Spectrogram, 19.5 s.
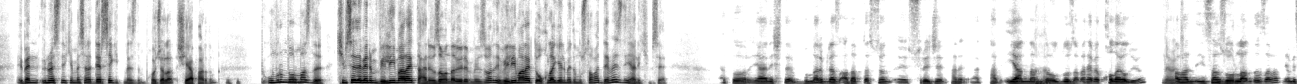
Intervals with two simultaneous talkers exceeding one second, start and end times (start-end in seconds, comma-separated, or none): none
